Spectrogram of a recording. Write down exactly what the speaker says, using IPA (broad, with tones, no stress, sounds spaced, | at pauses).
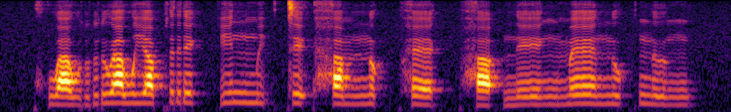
kʰ w a˨˩ w r u˥˩ a̯ w i˦˥ a̯ p r e˥˩ k̚ ʔ i˥˩ n m i˦˥ ʔ t e˦˥ ʔ h a˧ m n o˦˥ k̚ pʰ ɛː˨˩ k̚ pʰ a˨˩ ʔ n eː˧ ŋ m ɛː˥˩ n u˦˥ k̚ n ɯ˧ ŋ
